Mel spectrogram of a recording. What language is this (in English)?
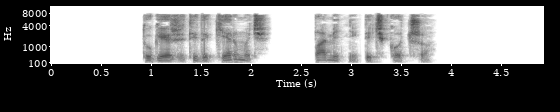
Mari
